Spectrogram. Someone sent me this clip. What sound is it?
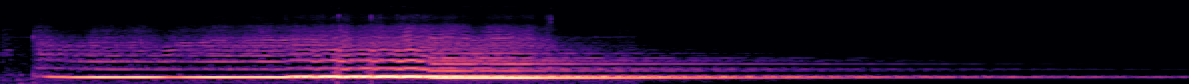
flute trill
Daw: Adobe Audition, Mic: Behringer ultravoice, interface: m-audio fast track
Recorded with my Yamaha flute.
